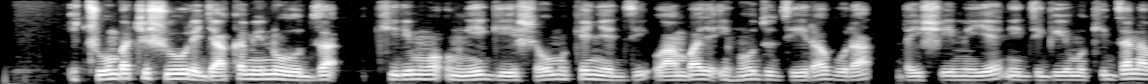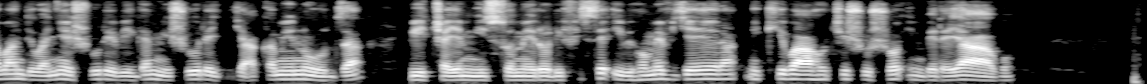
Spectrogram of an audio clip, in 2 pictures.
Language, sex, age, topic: Rundi, male, 25-35, education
